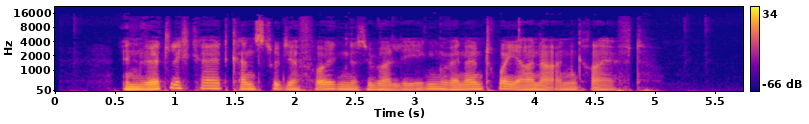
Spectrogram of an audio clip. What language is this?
German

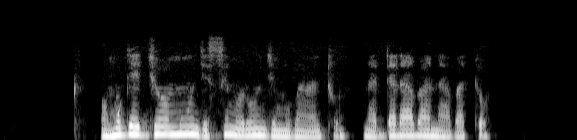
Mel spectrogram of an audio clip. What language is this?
Ganda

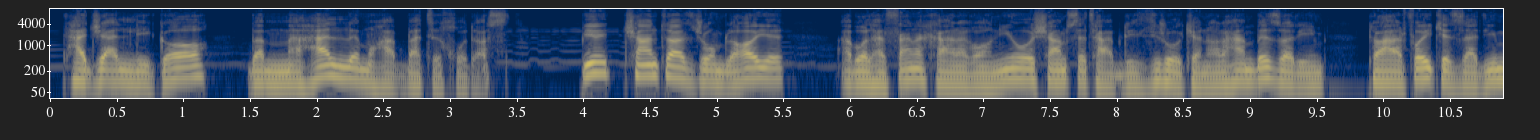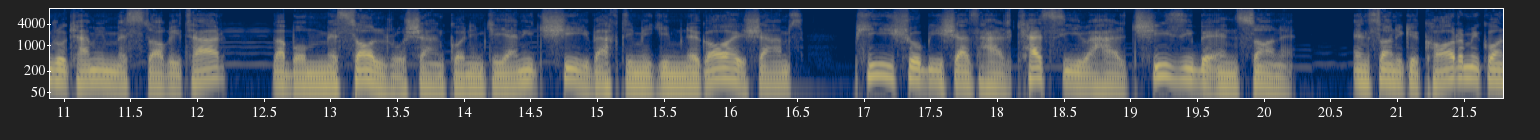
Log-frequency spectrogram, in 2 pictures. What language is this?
Persian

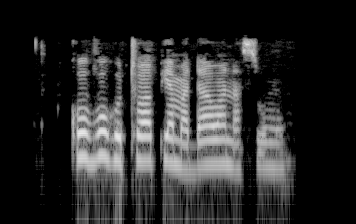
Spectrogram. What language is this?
Swahili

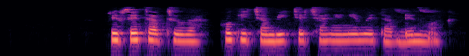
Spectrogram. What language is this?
Kalenjin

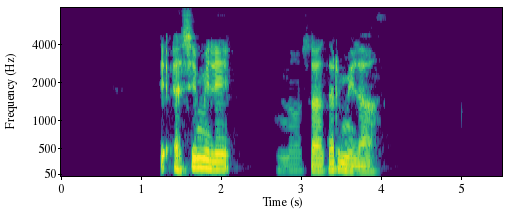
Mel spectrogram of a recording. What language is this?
Indus Kohistani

